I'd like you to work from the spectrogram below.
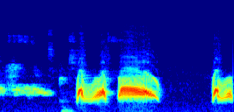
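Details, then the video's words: Spotted dove cooing as a fast decoy call to provoke wild doves: a soft low coo, then a short rising note and a longer steady hooting coo, another phrase starting at the end. "Tiếng cu gáy thúc gù tốc độ/ cu gay kich boi nhanh noi gù"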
